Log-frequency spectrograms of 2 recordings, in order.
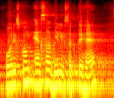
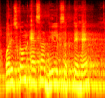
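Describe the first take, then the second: Both takes have the same delivery.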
